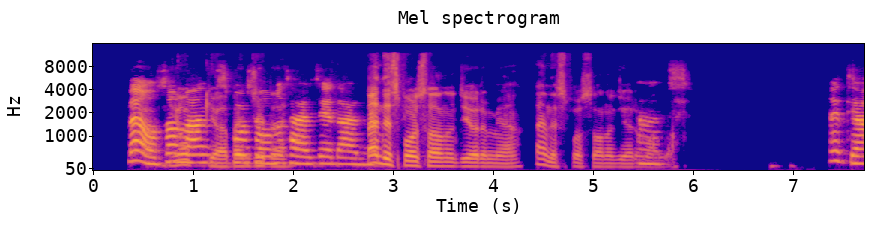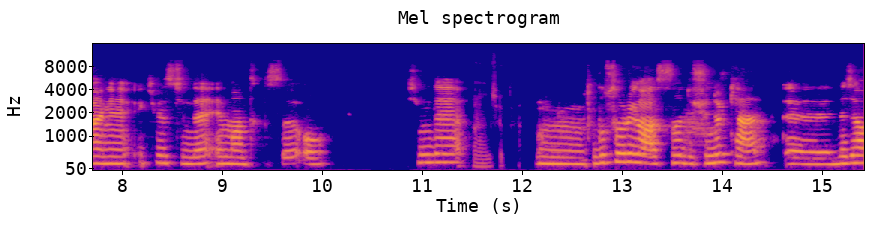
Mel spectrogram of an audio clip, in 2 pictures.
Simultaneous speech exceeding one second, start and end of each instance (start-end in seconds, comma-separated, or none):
0.7-2.0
